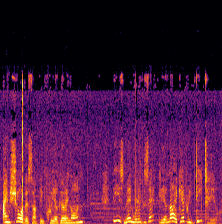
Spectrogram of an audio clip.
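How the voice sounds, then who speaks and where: A woman's voice: high-pitched, animated, fairly quick, mellow, soft background music. An actress playing an eager, observant British woman, a sleuth's easily exasperated accomplice, bantering insistently in an old-time radio detective drama. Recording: dull old radio recording.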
